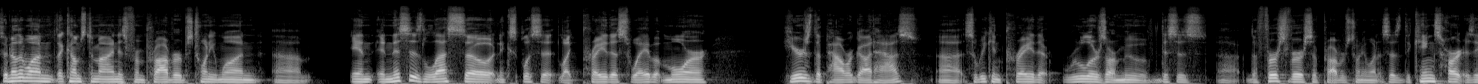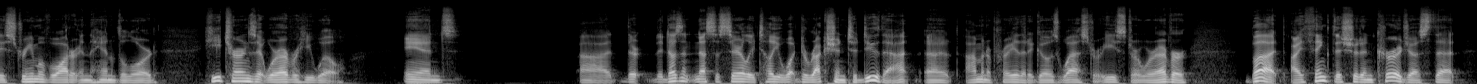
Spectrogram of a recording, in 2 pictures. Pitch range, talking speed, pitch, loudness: 100-120 Hz, 215 wpm, 110 Hz, -20 LUFS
